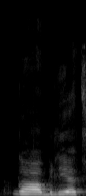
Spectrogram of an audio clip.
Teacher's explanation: qabiliyyət sözündə a uzanır. Qiyyət biri düşür.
